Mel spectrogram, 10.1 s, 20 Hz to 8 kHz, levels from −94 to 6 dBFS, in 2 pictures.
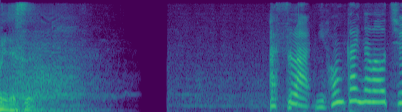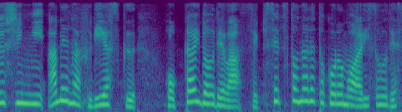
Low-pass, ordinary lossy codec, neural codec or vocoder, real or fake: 7.2 kHz; none; codec, 16 kHz in and 24 kHz out, 1.1 kbps, FireRedTTS-2 codec; fake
